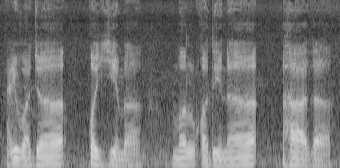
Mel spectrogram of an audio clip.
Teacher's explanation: آواز روکیں گے لیکن سانس نہیں لیں گے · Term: سکتے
